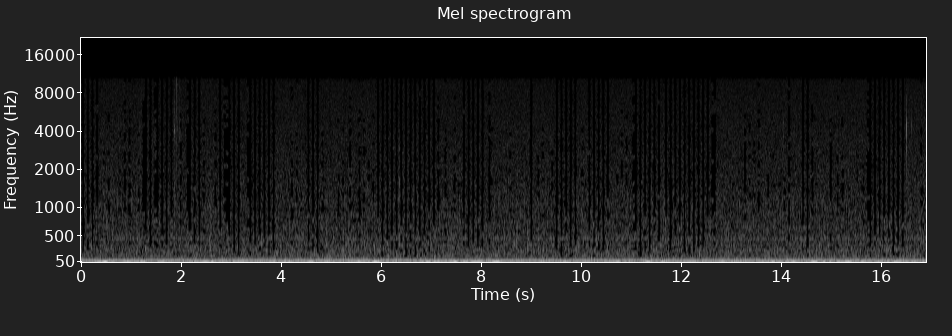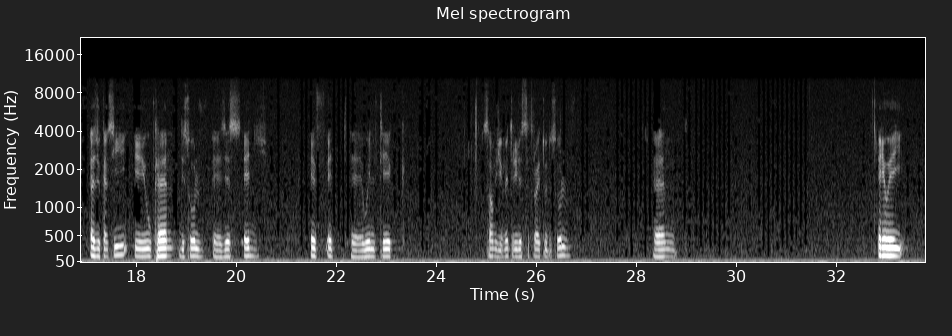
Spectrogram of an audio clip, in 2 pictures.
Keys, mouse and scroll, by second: 0.1 Tab, 0.4 Tab, 0.4-1.7 middle drag, 0.8 Tab, 1.3 Tab, 2.4 shift+d, 3.4 m, 5.9-9.5 right drag, 8.9-10.8 drag, 9.5 Tab, 9.8 Tab, 10.5 KP_Divide, 10.9 Tab, 11.5 a, 11.7 a, 12.0 a, 12.4 w, 14.6-17.6 typing, 15.0-16.8 right drag, 18.3-20.6 middle drag, 19.7 x, 22.7 Tab, 23.5 Tab, 23.8 Tab, 24.2 Tab, 25.6 x, 27.6 Tab, 28.8 Tab, 28.9 Tab, 29.4 Tab, 31.5 Tab, 32.1 Tab, 32.5 ctrl+r.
